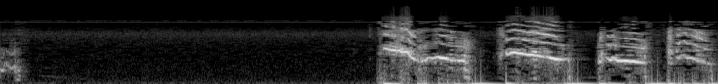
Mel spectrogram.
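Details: Staffie having a nightmare on its first night: after a long silence, several sharp high yelps with steeply falling pitch come in quick succession.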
